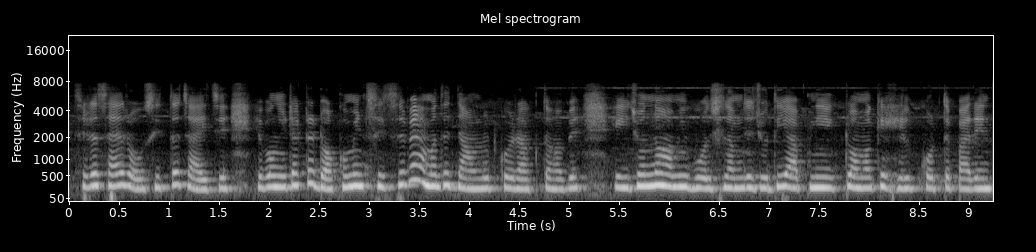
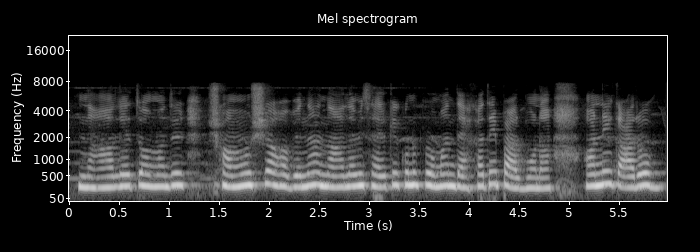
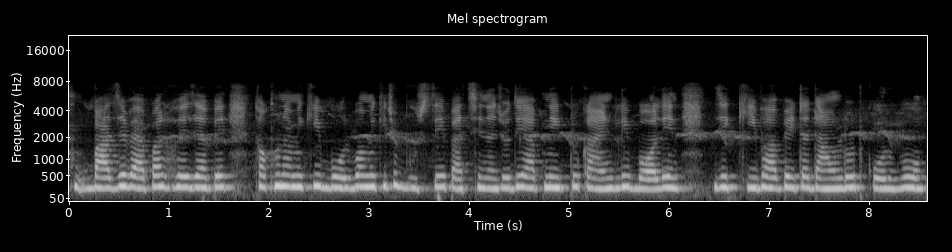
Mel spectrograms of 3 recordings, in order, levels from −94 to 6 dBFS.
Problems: constant background noise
